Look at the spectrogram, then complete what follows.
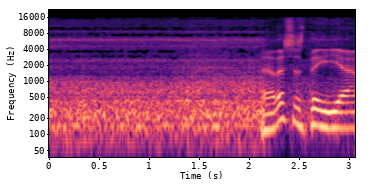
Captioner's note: gas roar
